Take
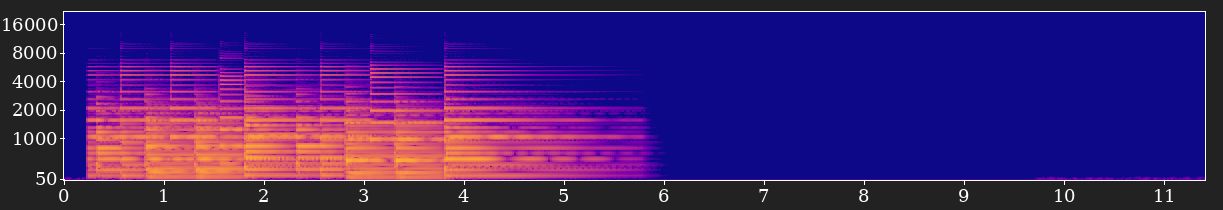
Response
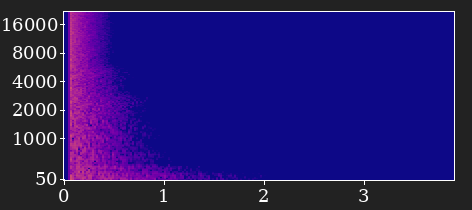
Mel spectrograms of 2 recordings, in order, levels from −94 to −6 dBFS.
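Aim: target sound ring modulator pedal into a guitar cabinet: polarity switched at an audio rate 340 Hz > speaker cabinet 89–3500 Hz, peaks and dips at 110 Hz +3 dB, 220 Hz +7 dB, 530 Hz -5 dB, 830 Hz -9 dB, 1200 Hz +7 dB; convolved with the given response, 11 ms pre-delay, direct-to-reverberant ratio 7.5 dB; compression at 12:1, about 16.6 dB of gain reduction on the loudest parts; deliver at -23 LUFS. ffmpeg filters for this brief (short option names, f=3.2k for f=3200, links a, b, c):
-filter_complex "[0:a]acompressor=threshold=-35dB:ratio=12,asplit=2[a][b];[1:a]atrim=start_sample=2205,adelay=11[c];[b][c]afir=irnorm=-1:irlink=0,volume=-11dB[d];[a][d]amix=inputs=2:normalize=0,aeval=exprs='val(0)*sgn(sin(2*PI*340*n/s))':c=same,highpass=89,equalizer=f=110:t=q:w=4:g=3,equalizer=f=220:t=q:w=4:g=7,equalizer=f=530:t=q:w=4:g=-5,equalizer=f=830:t=q:w=4:g=-9,equalizer=f=1.2k:t=q:w=4:g=7,lowpass=f=3.5k:w=0.5412,lowpass=f=3.5k:w=1.3066,volume=15dB"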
